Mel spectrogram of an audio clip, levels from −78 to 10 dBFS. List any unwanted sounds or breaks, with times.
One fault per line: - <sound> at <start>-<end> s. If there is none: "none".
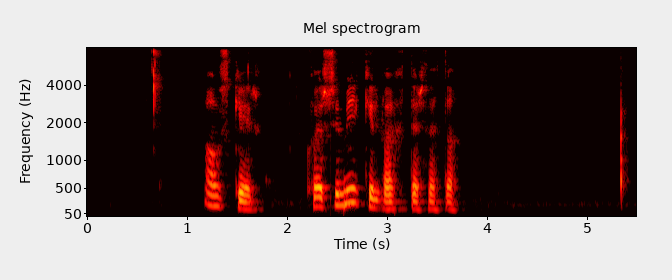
none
